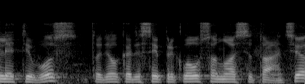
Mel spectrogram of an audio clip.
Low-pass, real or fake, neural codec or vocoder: 7.2 kHz; real; none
